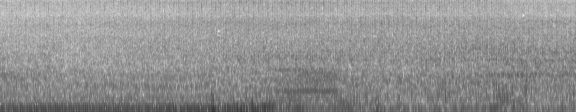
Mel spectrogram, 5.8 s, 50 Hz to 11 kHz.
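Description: Nissan Skyline R34 GT-R's RB26DETT twin-turbo straight-six idling steadily, with a light tapping that sounds the same as most GT-R engines. There is one sharp click about two seconds in.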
